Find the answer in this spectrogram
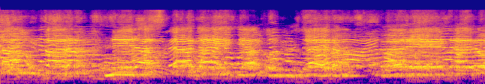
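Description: A group of children singing a Ganesh stotram together in unison.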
